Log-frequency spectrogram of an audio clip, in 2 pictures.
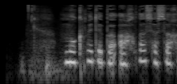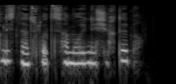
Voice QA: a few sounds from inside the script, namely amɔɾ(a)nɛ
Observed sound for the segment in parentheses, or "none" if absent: i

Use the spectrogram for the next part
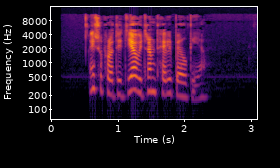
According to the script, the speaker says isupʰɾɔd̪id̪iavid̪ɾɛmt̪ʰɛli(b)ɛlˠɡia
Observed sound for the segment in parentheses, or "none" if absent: b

